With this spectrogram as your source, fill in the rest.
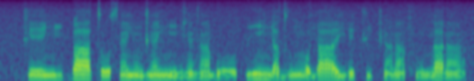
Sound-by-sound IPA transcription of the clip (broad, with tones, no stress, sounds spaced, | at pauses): t͡ʃ eː˧ ɲ i˧ ɓ aː˦ t o˧ s ɛ̃˦ j ũ˧ d͡ʒ ɛ̃˦ ɲ ĩ˨ ɣ ɛ̃˨ ɣ ã˦ ɓ o˨ | ɣ ĩ˦ ɲ a˨ d u˧ ŋ ɔ˨ j aː˦ j e˨ t͡ʃ i˧ t͡ʃ ã˨ ɾ ã˦ f u˨ n a˦˨ ɾ ã˨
